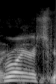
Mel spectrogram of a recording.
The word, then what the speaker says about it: Royersford: Royersford. Y'all been saying it wrong and people got mad.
